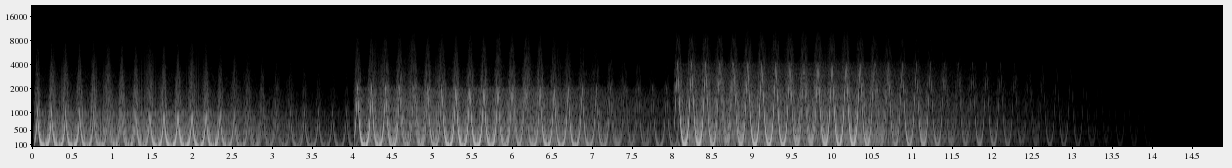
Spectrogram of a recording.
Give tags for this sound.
80s analog eighties hip-hop octave rap record scratch turntable vinyl warp

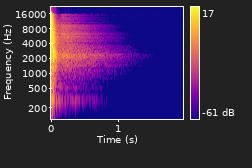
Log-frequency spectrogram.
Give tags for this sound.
clean layered eq trap big oneshot snare drums 808 drum sean

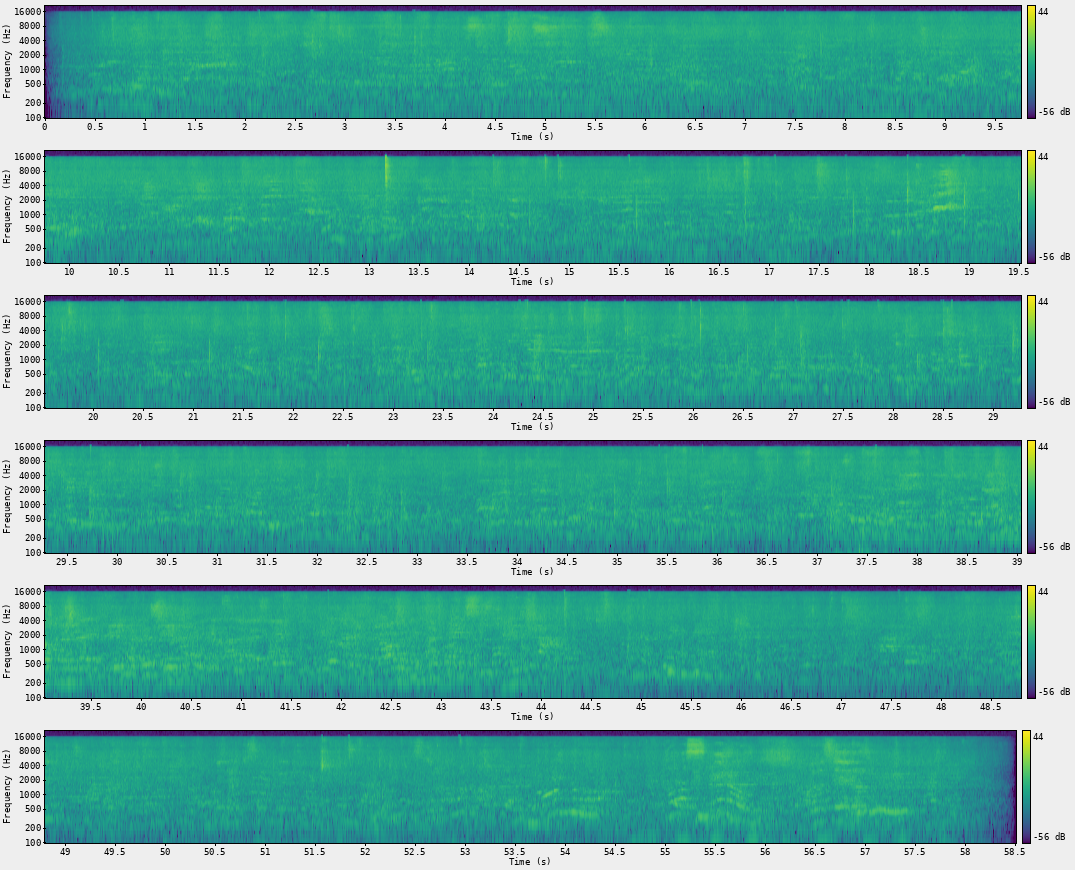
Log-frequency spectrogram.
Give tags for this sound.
field-recording mall noise people shopping

